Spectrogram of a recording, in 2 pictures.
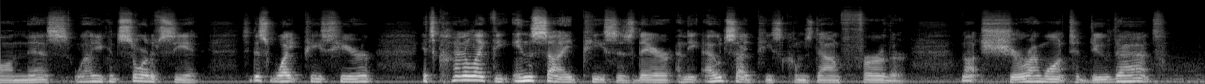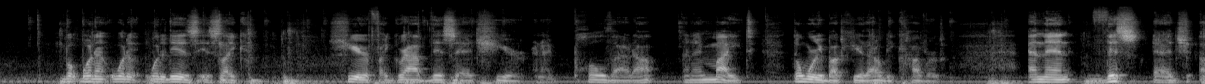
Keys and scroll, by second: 14.3 Tab, 15.0 alt+a, 15.8 2, 22.1 alt+a.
